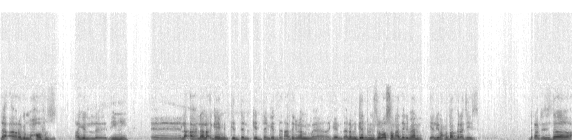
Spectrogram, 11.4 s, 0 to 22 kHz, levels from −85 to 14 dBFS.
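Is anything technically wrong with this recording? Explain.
Yes. Two faults run through the whole speech clip.

Low bit depth without dither is present from start to finish. The grit follows the voice and thickens on quiet passages. It sits roughly 35 dB below the speech. That fits likely 8-bit truncation with no dither, so the rounding error tracks the signal.

Opus voice compression is also audible throughout. The damage is plain: the speech sounds hoarse and slightly robotic. The codec seems to be in hybrid mode, with linear prediction below 8 kHz and a coarse transform layer above. The band still reaches 20.1 kHz. The coarseness fits a low bitrate around 16 kbps.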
